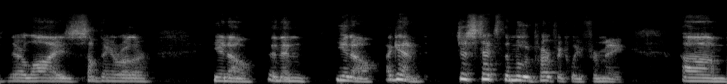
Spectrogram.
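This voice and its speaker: A man in his forties chatting on a music podcast, his voice gravelly and a little husky. He talks with eager enthusiasm, rambling and restarting his sentences, and sits a touch higher in pitch than most men. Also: fairly bright tone. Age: 40s. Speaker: podcast co-host. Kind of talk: casual chat.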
